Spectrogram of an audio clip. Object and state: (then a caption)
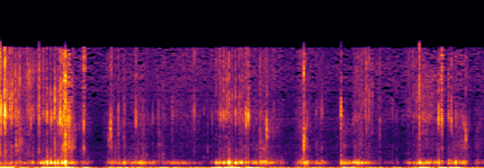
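Metal mesh microphone grille. A translucent plastic spoon held in the fingertips is scraped across the front and top of the black woven metal mesh grille on a condenser microphone's hollow dome. It produces a deep, rumbling scratch dominated by low boom, with a faint gritty band in the midrange. The strokes come in repeated, slightly uneven passes that keep the sound continuous with only brief dips between them.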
